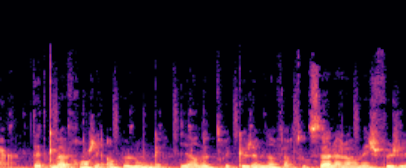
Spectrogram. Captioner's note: speaking French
